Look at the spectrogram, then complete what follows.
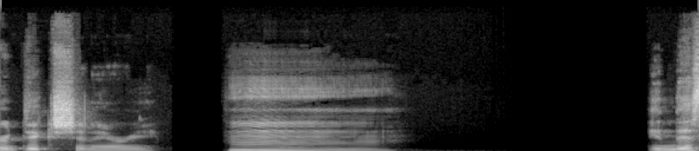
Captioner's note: "hmm" sound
